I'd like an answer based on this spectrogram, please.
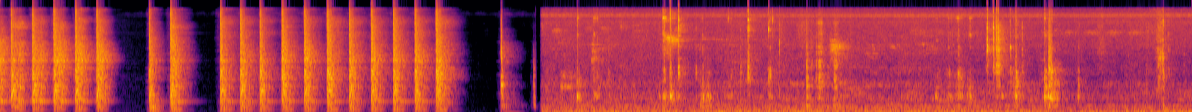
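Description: A loud, rapid run of sharp clicks, about eight a second, that stops and starts abruptly for the first four seconds. After that comes a steady hiss with scattered light clicks as small pistol parts are handled and fitted to the frame.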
